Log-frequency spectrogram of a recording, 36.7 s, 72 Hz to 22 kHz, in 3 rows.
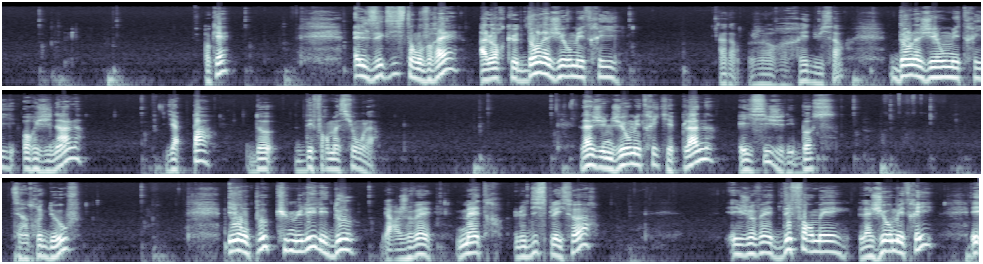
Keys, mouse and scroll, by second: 1.3 alt+click, 4.3 click, 6.4 click, 7.2 click, 9.6 click, 10.8-13.9 alt+drag, 18.2 alt+click, 22.4-22.8 drag, 23.2-23.7 alt+middle drag, 24.6-26.1 alt+drag, 28.2 click, 29.9-30.9 drag, 34.1 click, 36.5-36.6 alt+drag.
